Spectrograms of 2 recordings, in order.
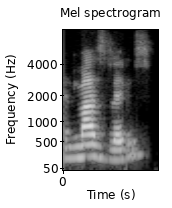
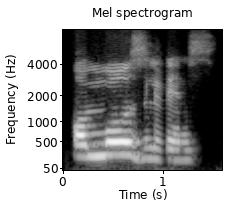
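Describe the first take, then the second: First: The first vowel sounds like 'a'. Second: The first vowel sounds like 'o'. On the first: "You can use the A sound" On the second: "or the O sound"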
